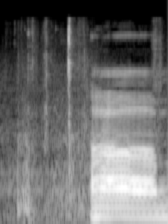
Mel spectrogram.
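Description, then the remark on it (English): Small metal paper clips and safety pins rattle in a few light clicks as they are sorted, then a person's steady hummed tone takes over for the second half. “Okay, put you with the paper clips. And you with the safety pins.”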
